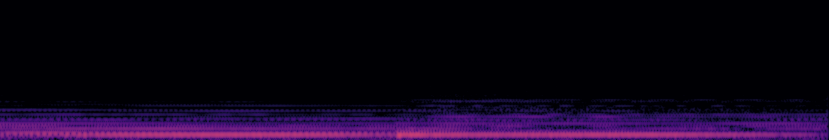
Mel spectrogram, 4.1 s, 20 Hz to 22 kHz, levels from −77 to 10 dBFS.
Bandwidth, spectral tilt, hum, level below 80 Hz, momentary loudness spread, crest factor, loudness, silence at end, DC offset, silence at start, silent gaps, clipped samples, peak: 2.1 kHz; -12.5 dB/octave; none; -60 dBFS; 5 LU; 12 dB; -40 LUFS; 0 s; under 0.1%; 0 s; none; under 0.1%; -28 dBFS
